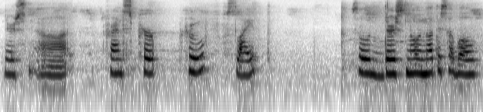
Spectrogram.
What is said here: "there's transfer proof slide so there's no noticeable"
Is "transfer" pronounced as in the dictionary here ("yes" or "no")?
no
